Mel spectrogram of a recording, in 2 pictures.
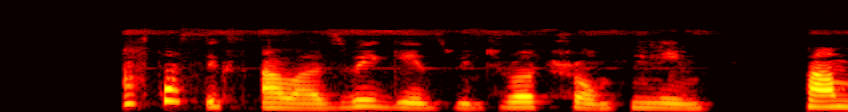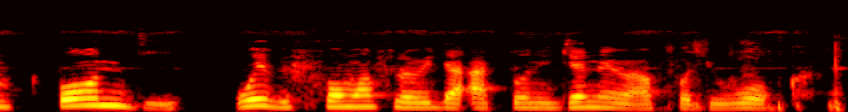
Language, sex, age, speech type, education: Nigerian Pidgin, female, 15-29, spontaneous, tertiary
